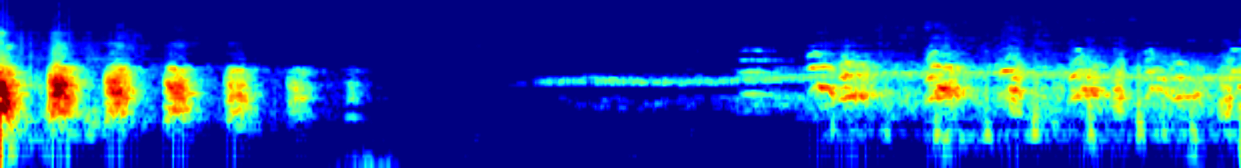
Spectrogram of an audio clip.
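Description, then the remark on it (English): A dog gives about six quick barks that fade away, then after a short silence a drawn-out howl swells into a busy stretch of excited, overlapping barking and yelping. “Yeah, but he isn't a hunting dog.”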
